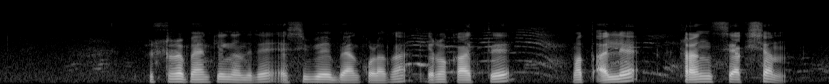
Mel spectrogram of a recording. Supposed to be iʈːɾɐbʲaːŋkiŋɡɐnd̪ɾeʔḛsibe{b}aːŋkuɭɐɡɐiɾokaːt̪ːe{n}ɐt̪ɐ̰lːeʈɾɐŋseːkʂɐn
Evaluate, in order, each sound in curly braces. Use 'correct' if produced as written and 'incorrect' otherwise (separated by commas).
correct, incorrect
